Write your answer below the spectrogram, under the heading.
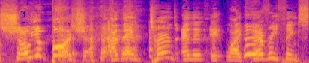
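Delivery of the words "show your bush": shrill, very high, loud shouted yell. Recounting a man in the back breaking the silence, retelling a yell. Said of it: "He yells".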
